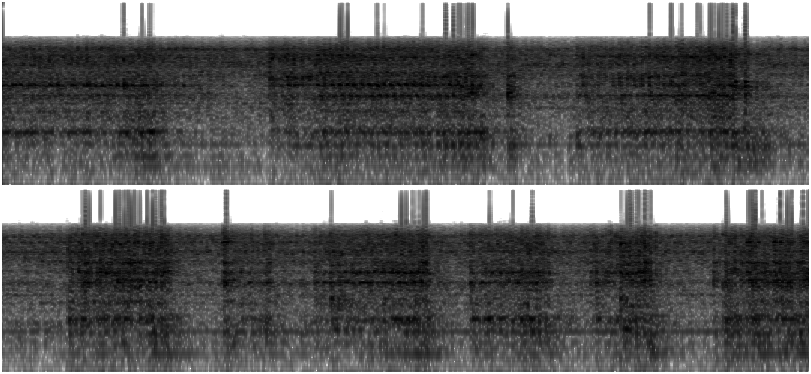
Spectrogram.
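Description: Wood lathe running with a steady motor hum while a turning tool cuts into the spinning wooden spindle, the cutting coming in about eight louder scraping strokes of a second or so each.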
